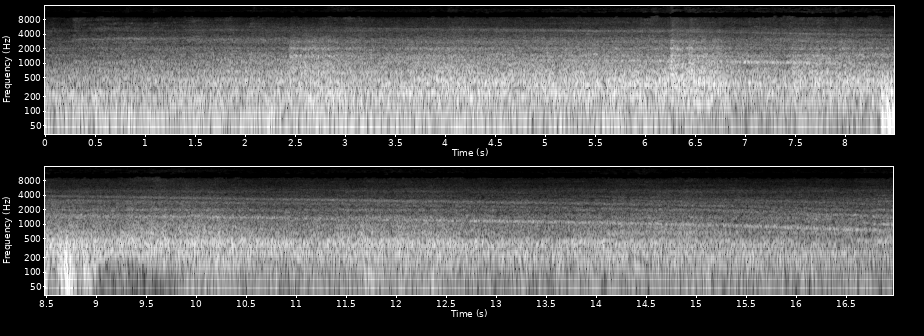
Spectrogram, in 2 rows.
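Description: New York City Subway R211A train pulling into an underground station over loud wheel and track rumble, its motor whine falling steadily in pitch as it slows. There are two low thumps a little past the middle.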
